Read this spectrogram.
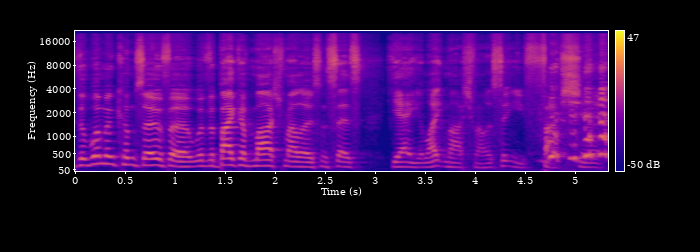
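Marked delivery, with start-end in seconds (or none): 3.1-5.3 put-on flirty teasing tone, lower pitch. Telling a joke, voicing the woman with the marshmallows, mock-flirtatious taunt. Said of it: "flirtatiously with food".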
